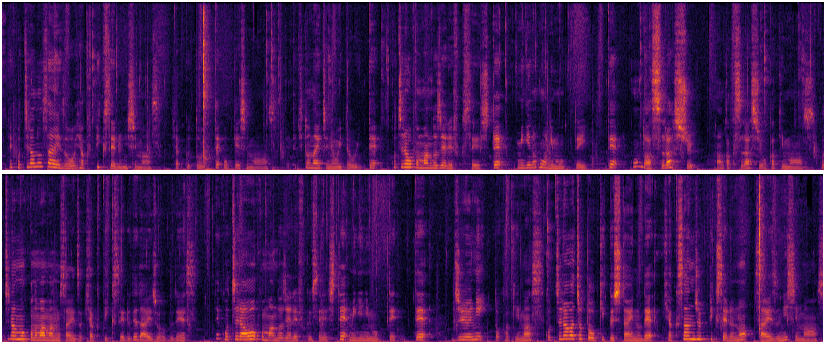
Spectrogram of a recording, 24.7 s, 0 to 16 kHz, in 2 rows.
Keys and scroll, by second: 0.1 space, 1.6 1, 1.9 0, 3.0 Return, 4.2 super+s, 6.0 super+j, 7.5 shift+Right, 10.6 /, 14.5 Left, 15.4 super+s, 16.3 super+j, 17.0 shift+Right, 18.8-19.7 typing, 22.8 1, 23.1 0, 23.7 Return.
